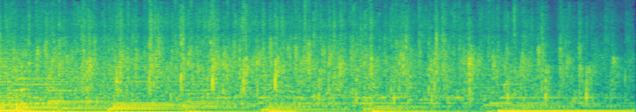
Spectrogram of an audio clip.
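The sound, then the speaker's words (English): A church audience claps along in worship, a continuous rattle of many hands over sustained low musical chords that shift every second or two. “Clap your hands. Clap your hands right now.”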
